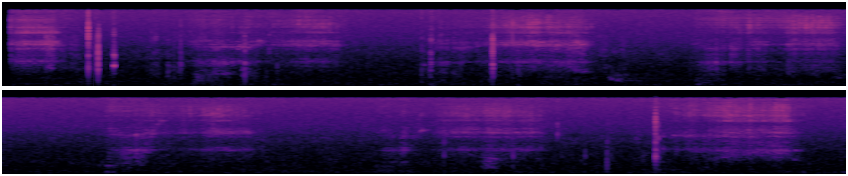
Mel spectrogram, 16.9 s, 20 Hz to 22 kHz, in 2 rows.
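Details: Rhythmic, hissing, rattly snoring breaths about every three seconds, roughly 20 a minute, with occasional clicks; snoring in sleep.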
